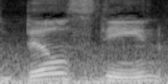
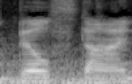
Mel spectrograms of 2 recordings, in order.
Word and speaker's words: Bilstein: So we're working with a Bilstein, or Bilstein, depending on how you pronounce it, monotube suspension.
